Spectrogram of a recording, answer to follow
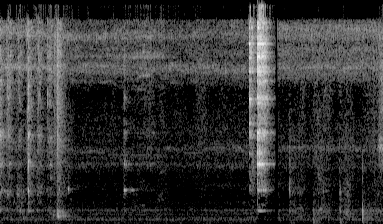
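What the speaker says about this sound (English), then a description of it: "Scrambled egg." An egg is scrambled in a pan with coconut oil, giving scattered metallic clinks and scrapes of a utensil against the pan, a short sizzling burst midway, and a low steady kitchen hum.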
